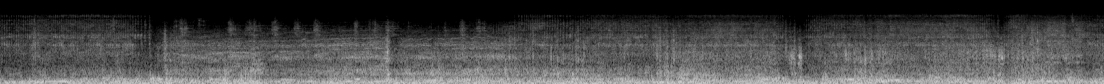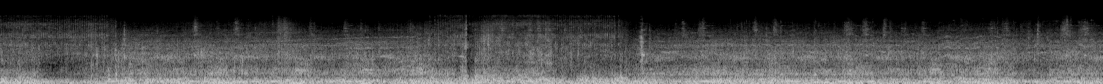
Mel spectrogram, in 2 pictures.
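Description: Wind rumbles against a moving microphone.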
